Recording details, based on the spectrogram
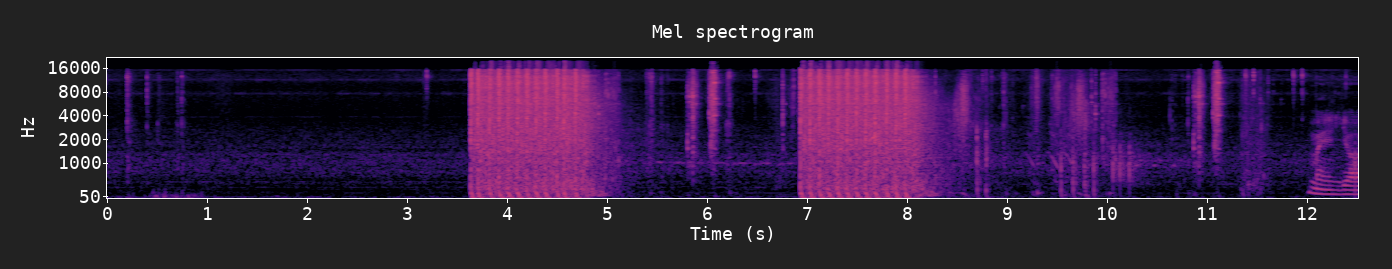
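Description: Two long bursts of rapid automatic gunfire in PUBG Mobile, loud and sustained for about a second each, with scattered single shots and clicks between and after.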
